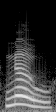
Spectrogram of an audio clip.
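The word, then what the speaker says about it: know: Well, number 2, no, no. طبعا we have a rule that every word starting with the sequence KN, the K is silent. It's not pronounced.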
